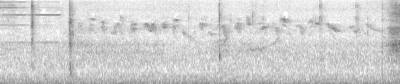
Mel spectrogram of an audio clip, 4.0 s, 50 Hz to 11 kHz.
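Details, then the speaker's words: 2004 Mercedes S55 (W220) with the key out: sharp, irregular relay clicking as water in the engine fuse and relay box shorts power to ground. Clogged drain tubes caused it after the car sat under winter snow. "There go those drain plugs. Caked up. You can hear it just clicking. You can hear the relay clicking on and off."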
